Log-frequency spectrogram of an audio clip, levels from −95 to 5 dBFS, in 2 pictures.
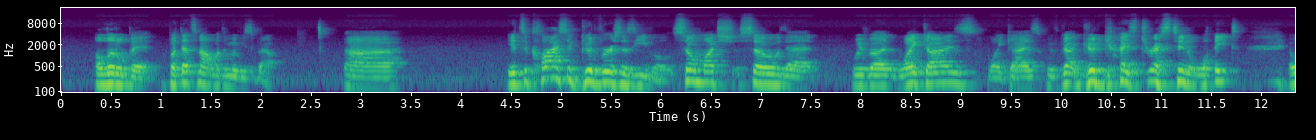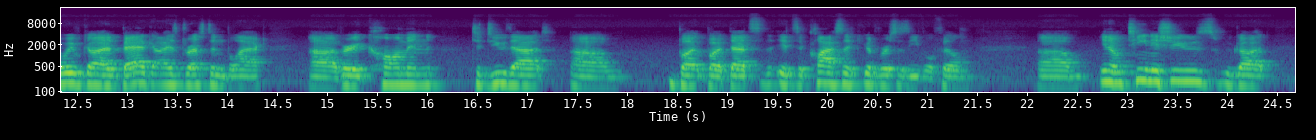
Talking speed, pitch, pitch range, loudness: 160 wpm, 150 Hz, 135-175 Hz, -22 LUFS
